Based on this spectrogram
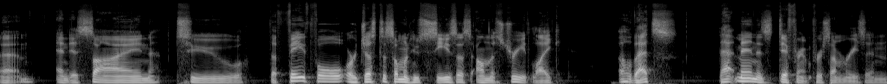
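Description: Lively intonation comes at a fairly slow pace in a very clean recording with a silent background. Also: man, very deep, low pitch for a man. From New Jersey. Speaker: seminarian. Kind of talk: casual chat.

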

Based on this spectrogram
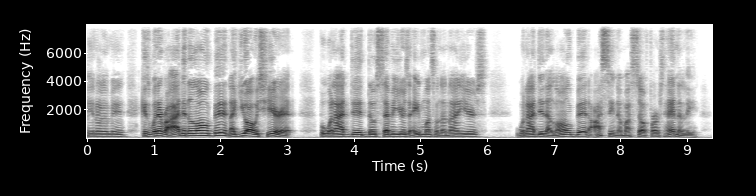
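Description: Very fast and lively in intonation, a man speaks with an American accent at a medium pitch. The recording is very clean, with a silent background. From Florida, US South. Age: 30s. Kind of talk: casual interview testimony.

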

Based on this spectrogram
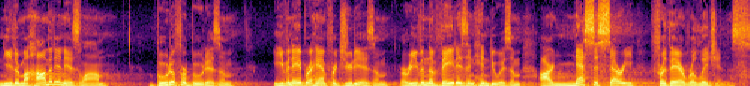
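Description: Here is a man with an ordinary speaking voice, fairly high in pitch and with an American accent. He talks at a fairly slow pace with lively intonation. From US Northeast, Boston area. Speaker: preacher. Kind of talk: sermon. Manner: conversational, with fillers and repetitions.

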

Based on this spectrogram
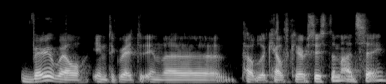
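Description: A man speaks with a Norwegian accent. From Norway. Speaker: chiropractor and medical student. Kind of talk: interview. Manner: slightly halting, searching for words.

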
